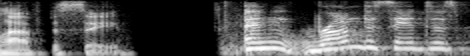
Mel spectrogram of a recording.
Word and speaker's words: DeSantis: I think that Trump would be more dangerous than a Ron DeSantis.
